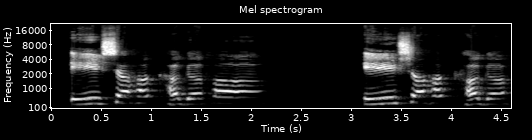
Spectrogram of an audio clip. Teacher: यहां पे दंत्य स नहीं है। यहां पे मूर्धन्य श है।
